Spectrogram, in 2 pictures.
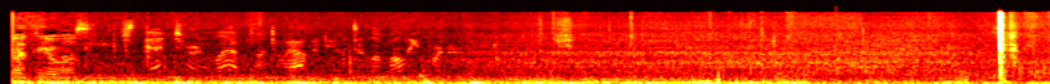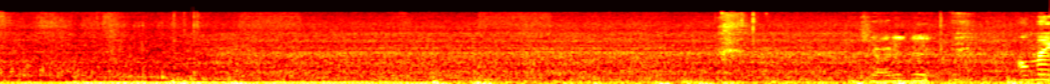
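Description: Low rumble of a car's engine and road noise heard inside the cabin, with a single sharp click about halfway through and a steadier engine drone for a few seconds after it.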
